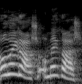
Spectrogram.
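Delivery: mock frantic, repeated outcry, very high-pitched. Retelling seeing a strange light on the ceiling: imitating freaking out. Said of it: "And I started freaking out".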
